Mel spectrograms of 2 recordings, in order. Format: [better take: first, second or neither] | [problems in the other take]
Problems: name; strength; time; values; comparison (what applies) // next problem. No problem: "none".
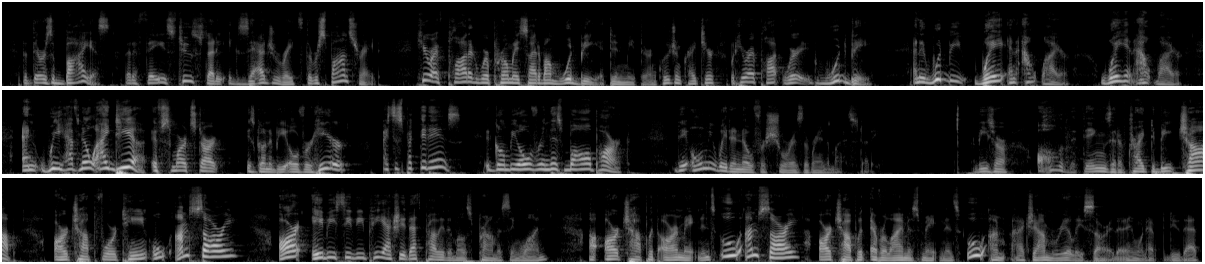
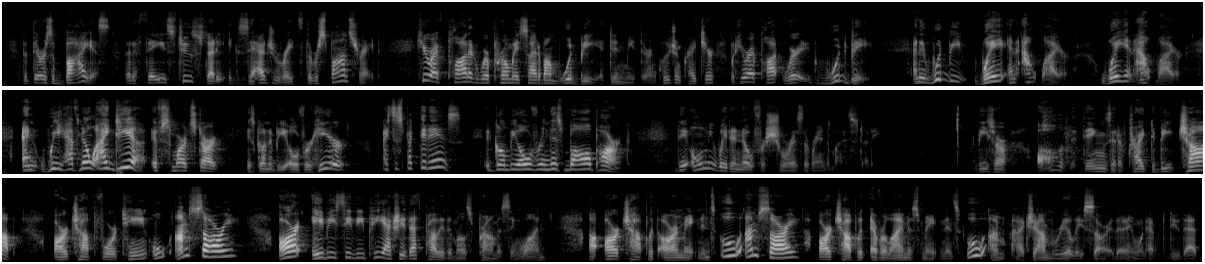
first | thin; very; fading below 750 Hz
